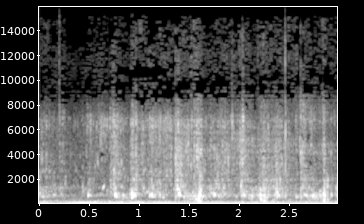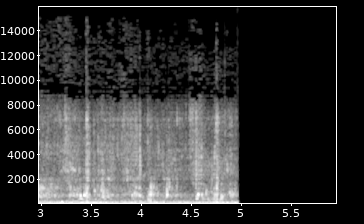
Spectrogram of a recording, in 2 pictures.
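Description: Footsteps slosh through shallow water.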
